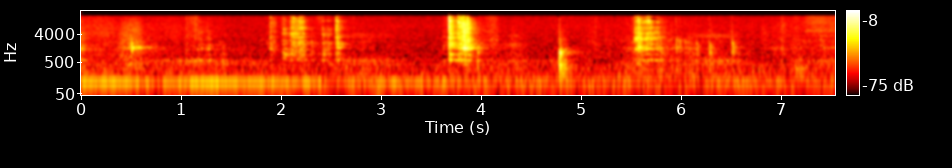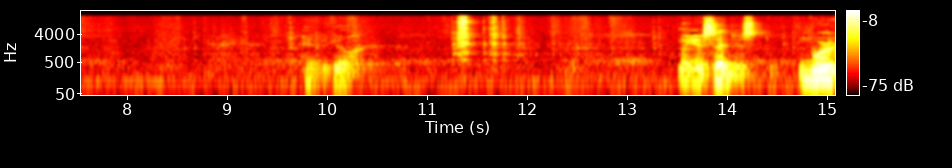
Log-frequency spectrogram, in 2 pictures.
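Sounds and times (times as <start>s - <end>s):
low steady hum: 0.0s - 15.0s
rifle parts scraping and clicking: 0.5s - 2.8s, 3.6s - 4.1s, 11.2s - 13.4s.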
